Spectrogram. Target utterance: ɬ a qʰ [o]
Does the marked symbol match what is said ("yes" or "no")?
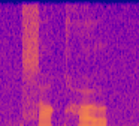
no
